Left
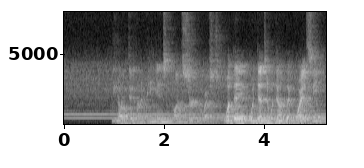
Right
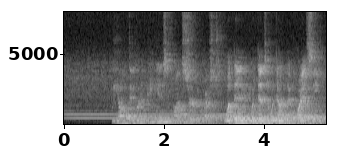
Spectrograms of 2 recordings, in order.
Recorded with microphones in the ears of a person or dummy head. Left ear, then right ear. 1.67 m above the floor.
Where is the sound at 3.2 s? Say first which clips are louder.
Left 3 dB; 40° left (ahead or behind), 1.0 m.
